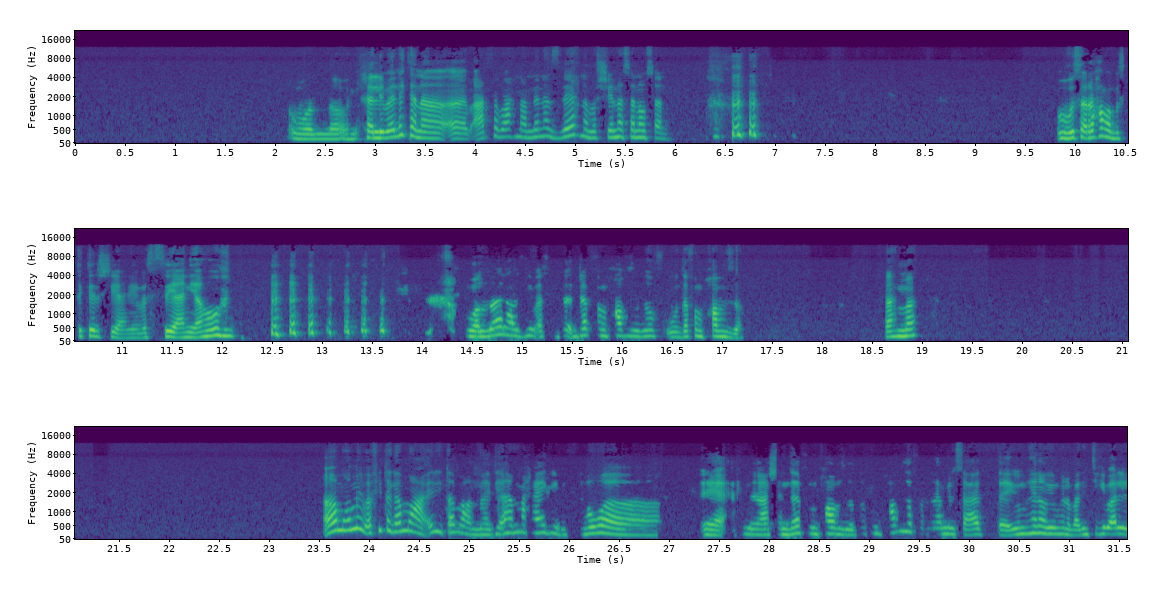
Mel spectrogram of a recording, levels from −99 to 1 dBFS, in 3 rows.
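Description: Speech recorded through a call path whose echo canceller misbehaves in three ways. The talker's voice dips in pieces at 6.97–7.22, 13.81–16.25, 24.88–26.18, 26.75–26.92 and 27.24–29.71 s, most deeply by roughly 20 to 25 dB and only slightly around 26.8 s. This is likely speech suppressed in double talk, where the canceller turns down the wanted voice along with the echo. At 13.77–13.86 s a faint scrap of a second voice, well below the talker, is likely the other side's voice leaking through. It marks the start of the long suppressed stretch and is a different sound added rather than the talker's own voice thinning. At 18.01–18.14 s the room sound alone drops by about 8 dB and then recovers, most likely background gated by the echo canceller. It is told apart from double-talk suppression because no speech is being cut, only the ambience.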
